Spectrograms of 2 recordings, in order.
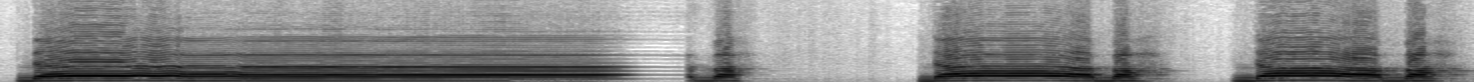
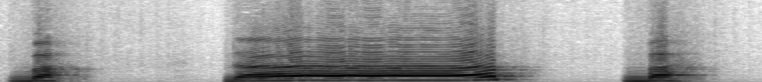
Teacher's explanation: bila kita dah baca panjang Da tu dengan enam harakat okey kemudian kita lekatkan dekat ba Kena lekatkan dulu kena lekatkan dulu dia tak boleh daah daah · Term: mad lazim kalimi musaqal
